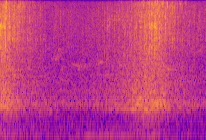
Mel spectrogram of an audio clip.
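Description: End-screen sound effect as the channel logo shows: a steady low hum with two swelling whooshes about a second and a half apart, fading out near the end.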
